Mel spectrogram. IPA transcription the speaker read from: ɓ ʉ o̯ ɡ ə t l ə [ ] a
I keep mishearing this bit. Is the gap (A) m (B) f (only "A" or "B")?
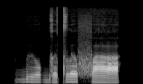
B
